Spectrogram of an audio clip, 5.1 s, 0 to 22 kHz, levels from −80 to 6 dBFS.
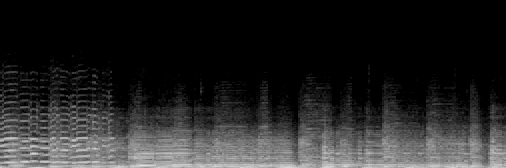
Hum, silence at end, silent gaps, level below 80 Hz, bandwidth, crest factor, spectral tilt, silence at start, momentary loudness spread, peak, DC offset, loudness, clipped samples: none; 0 s; none; -22 dBFS; 9.2 kHz; 12 dB; -6 dB/octave; 0 s; 4 LU; 0 dBFS; under 0.1%; -14 LUFS; under 0.1%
